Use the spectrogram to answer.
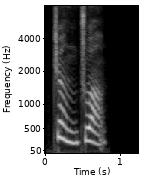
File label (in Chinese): "症状", Chinese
